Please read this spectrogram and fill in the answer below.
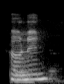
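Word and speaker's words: Konan: yeah, Conan. Kogan, It's literally like Conan. Conan, like the person with a C.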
